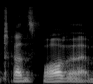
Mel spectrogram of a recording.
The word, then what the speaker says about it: Transformer: Der Transformer, Moritz. – Ja. Die Betonung liegt auf Trans.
